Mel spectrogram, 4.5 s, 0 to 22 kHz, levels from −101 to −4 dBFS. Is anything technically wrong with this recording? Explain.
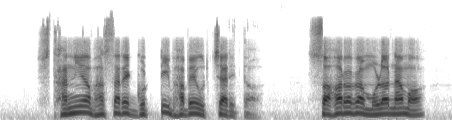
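Yes. Throughout the speech, the treble flickers and drops away under a gritty, aliased haze, likely Bluetooth SBC compression starved of bits, consistent with roughly 80 kbps, coarsely quantising sub-bands.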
